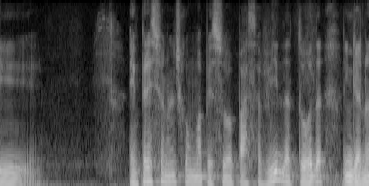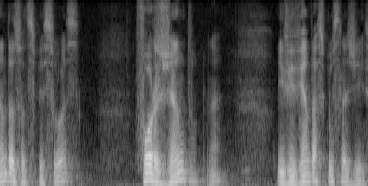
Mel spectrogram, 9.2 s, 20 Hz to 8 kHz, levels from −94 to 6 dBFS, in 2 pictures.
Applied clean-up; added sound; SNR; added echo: none; none; none; none.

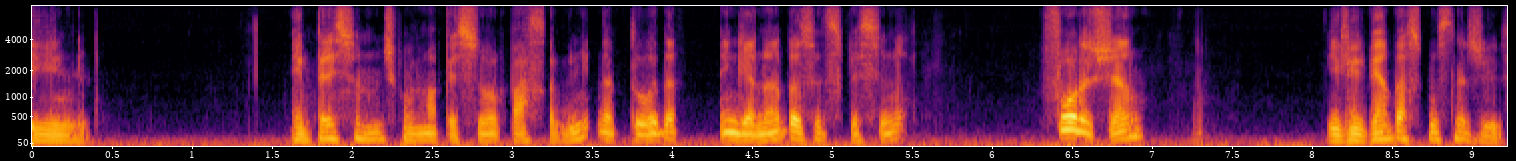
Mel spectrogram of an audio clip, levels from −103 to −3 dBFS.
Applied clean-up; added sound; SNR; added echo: neural diffusion model UNIVERSE++.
